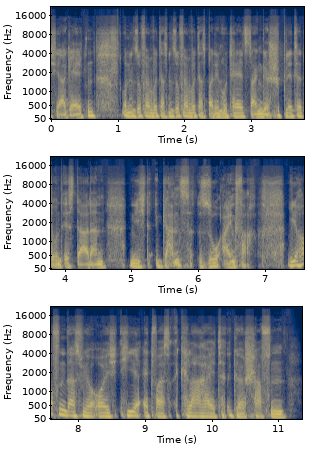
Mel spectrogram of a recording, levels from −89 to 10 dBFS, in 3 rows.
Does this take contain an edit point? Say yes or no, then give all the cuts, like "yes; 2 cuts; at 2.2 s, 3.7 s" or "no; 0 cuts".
yes; 1 cut; at 1.8 s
